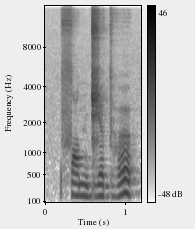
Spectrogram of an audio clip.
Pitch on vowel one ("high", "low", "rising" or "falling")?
low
